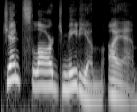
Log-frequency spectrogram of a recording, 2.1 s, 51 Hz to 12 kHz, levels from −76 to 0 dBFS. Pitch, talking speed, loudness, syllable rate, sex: 150 Hz, 145 wpm, -19 LUFS, 3.5 syllables/s, male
